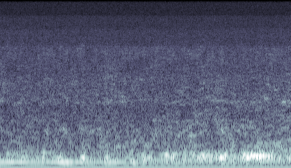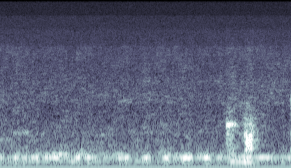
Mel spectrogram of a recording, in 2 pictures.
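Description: A mug is set down on the floor with a soft knock.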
